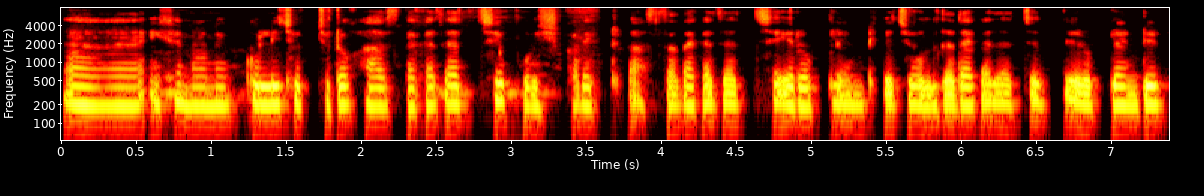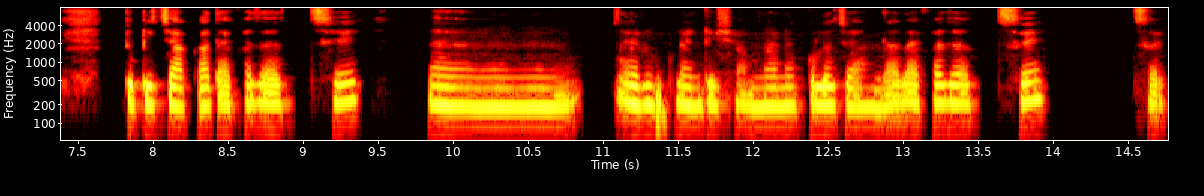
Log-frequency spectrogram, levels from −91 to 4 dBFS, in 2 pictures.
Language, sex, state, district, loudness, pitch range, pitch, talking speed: Bengali, female, West Bengal, Kolkata, -20 LUFS, 185-210 Hz, 195 Hz, 140 wpm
